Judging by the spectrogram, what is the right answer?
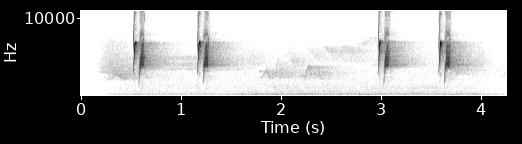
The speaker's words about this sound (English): They do have a whit call that is very similar to the other impids, and that is what this sounds like.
